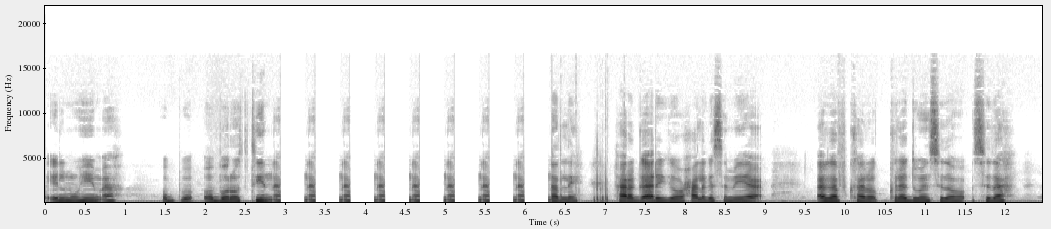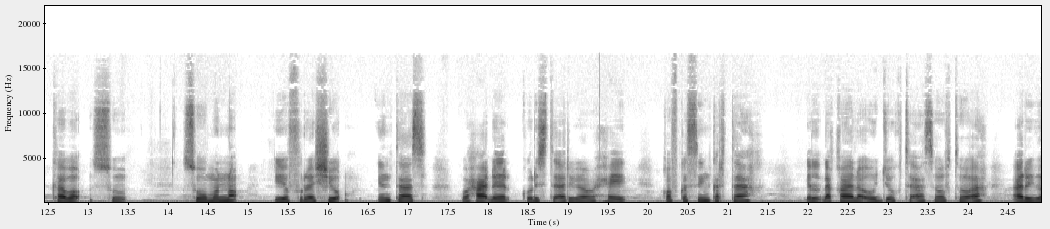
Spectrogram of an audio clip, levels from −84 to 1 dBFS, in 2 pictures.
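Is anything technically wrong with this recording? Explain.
Yes, there are two faults. From 2.93 to 6.33 s there is a stutter with silent gaps. The stream likely stalled, replaying its last fragment at each retry before running dry. A 124 ms burst repeats seven times, every 435 ms, separated by 311 ms of digital silence, and the speech from that stretch is lost. At 19.39 s a bit error spike flips one bit in a single sample, so its value jumps by a power of two and snaps back. It sounds like one sharp, broadband tick unrelated to the speech.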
